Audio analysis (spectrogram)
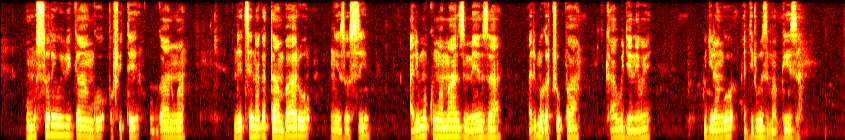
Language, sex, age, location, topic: Kinyarwanda, male, 18-24, Huye, health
